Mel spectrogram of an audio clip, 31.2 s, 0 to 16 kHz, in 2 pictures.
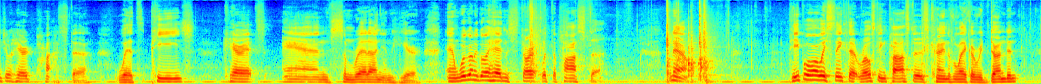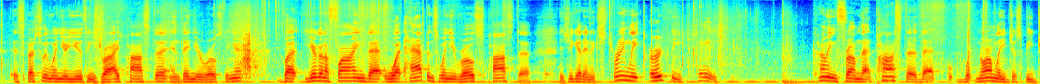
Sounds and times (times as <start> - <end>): Speech: 0.0 - 9.1, 10.0 - 10.4, 11.8 - 26.5, 27.8 - 31.2.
